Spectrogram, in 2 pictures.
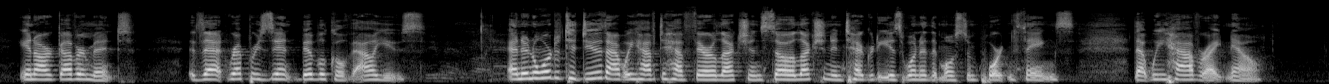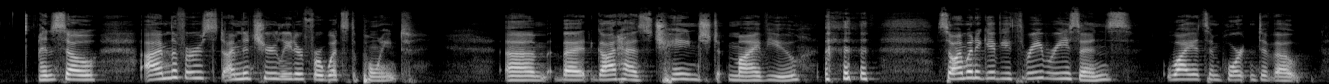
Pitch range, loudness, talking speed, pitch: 210-250 Hz, -17 LUFS, 150 wpm, 225 Hz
